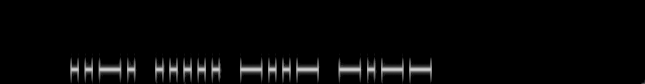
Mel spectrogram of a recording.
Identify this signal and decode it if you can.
Morse code, heard as a keyed tone, about 17 wpm, 700 Hz. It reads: F5XY
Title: DXCC-100 Call Signs - 4 Characters - 17wpm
